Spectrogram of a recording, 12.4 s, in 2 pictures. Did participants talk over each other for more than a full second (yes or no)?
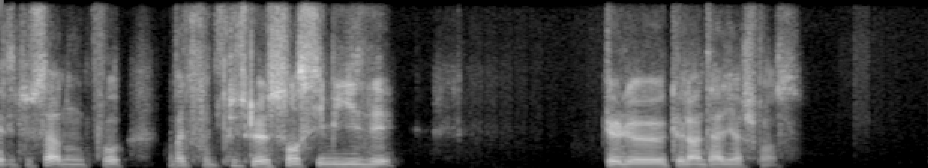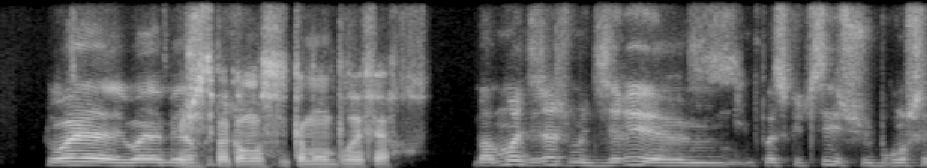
no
